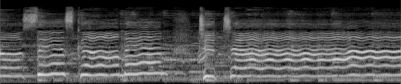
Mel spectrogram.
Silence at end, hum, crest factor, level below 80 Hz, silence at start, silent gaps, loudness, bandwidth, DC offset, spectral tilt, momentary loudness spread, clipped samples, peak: 0 s; none; 12 dB; -78 dBFS; 0 s; none; -14 LUFS; 15.5 kHz; under 0.1%; -1.5 dB/octave; 5 LU; under 0.1%; -2 dBFS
